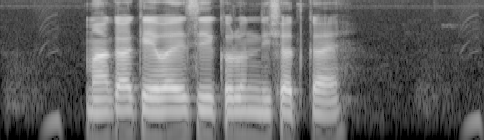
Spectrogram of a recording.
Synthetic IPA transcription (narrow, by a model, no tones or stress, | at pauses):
makakeʋajsiːkəɾuːnd̪iɕat̪kaj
